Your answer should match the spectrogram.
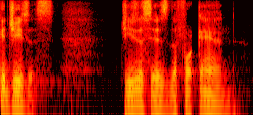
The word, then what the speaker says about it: Furqan: Jesus is the Furqan. Is that right pronunciation? Yeah.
